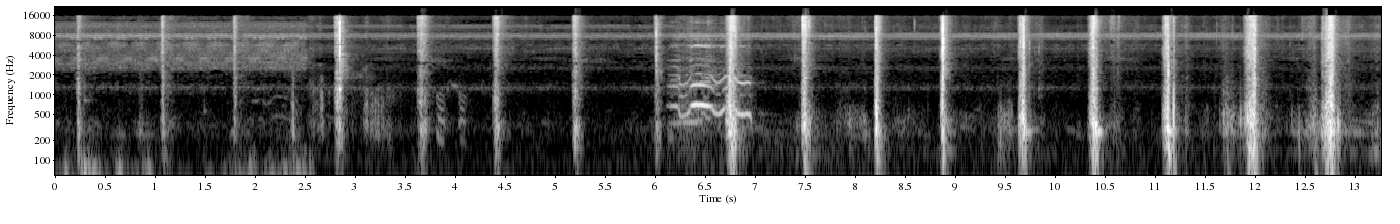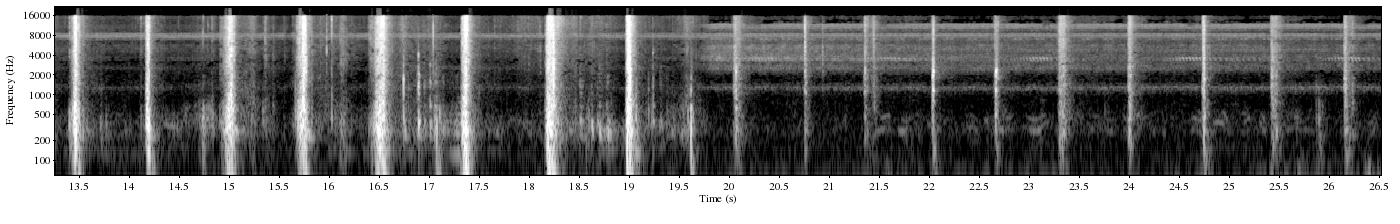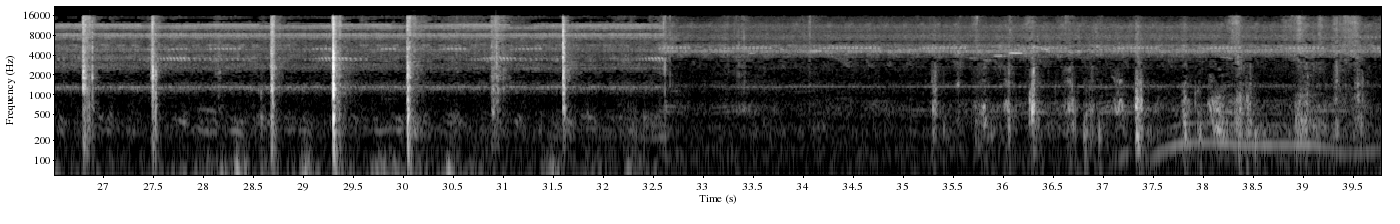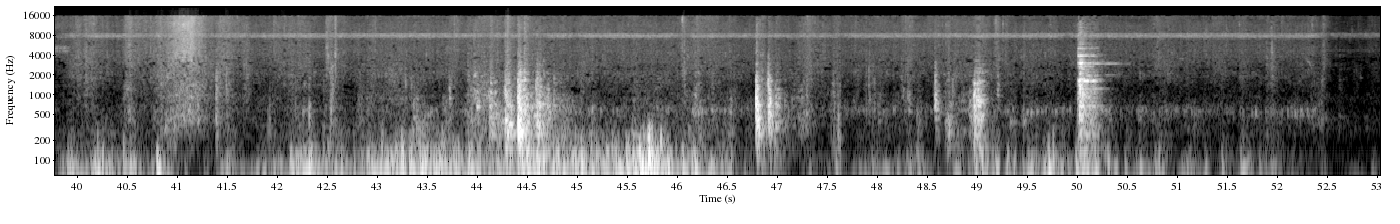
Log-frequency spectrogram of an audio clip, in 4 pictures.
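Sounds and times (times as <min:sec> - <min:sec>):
insect trilling: 0:03.6 - 0:07.5.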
